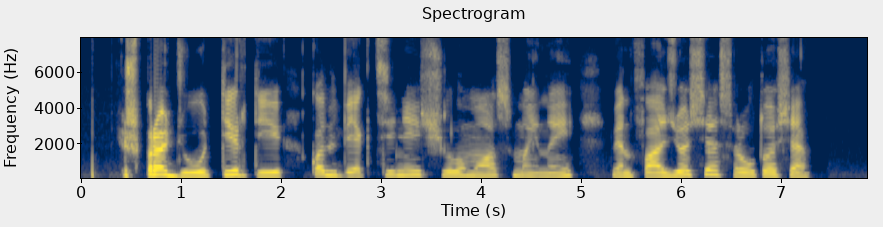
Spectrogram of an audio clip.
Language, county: Lithuanian, Utena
